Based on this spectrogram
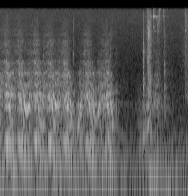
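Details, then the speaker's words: Duramax diesel with two flat batteries, cranked after the glow plug wait light goes out: labored, uneven cranking with slow chugging beats for about two seconds, then it fades; weak batteries barely turn the engine over. "try it again and my daily is dead as well so all three of these cars barely turn over they click when you try to start them"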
